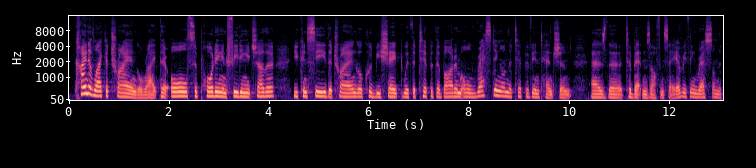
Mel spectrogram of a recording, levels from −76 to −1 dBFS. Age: 60-79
